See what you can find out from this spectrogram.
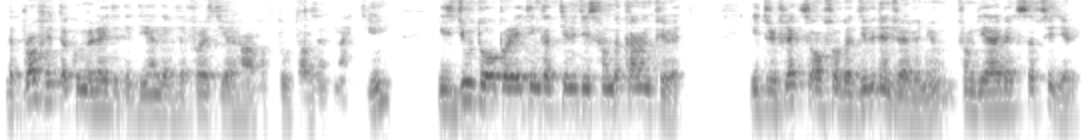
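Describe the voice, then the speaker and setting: A man's voice: medium pitch, animated, fast talker, warm tone. A man with a Bulgarian accent formally reads out a scripted financial presentation in a roomy, echoing recording. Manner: formal, reading out figures. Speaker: company presenter.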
